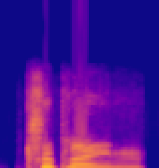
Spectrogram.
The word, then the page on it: triplane: British English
